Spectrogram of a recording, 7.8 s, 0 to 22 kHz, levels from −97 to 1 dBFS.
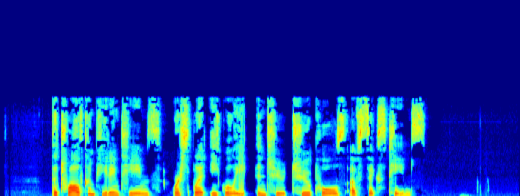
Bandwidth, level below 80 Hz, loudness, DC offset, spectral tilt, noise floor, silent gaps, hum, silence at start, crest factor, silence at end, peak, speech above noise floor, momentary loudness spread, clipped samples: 11.5 kHz; -72 dBFS; -22 LUFS; under 0.1%; -3.5 dB/octave; -68 dBFS; none; none; 0.8 s; 22 dB; 1.45 s; -2 dBFS; 46 dB; 11 LU; under 0.1%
